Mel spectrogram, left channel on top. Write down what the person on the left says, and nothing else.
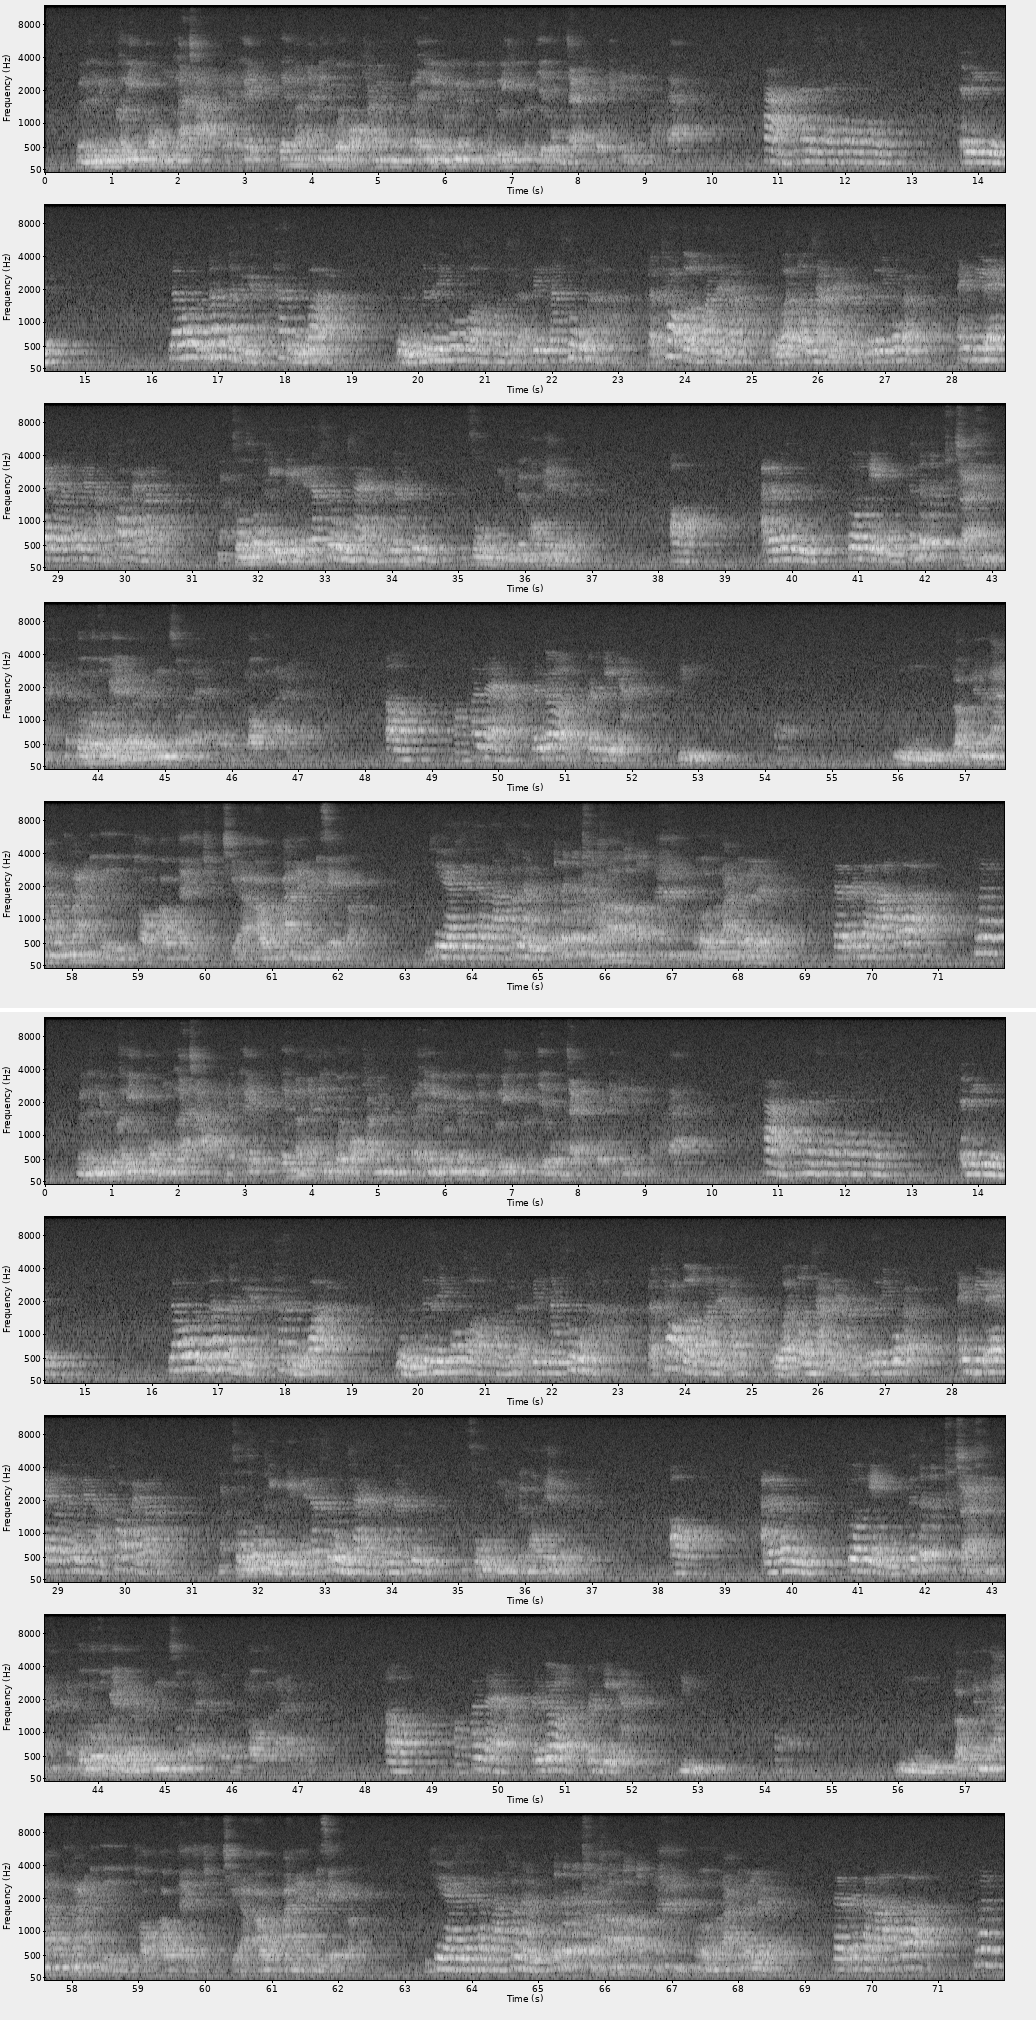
เหมือนหนึ่งเป็นบุคลิกของราชาอะไรเงี้ยเพื่อให้เพื่อหลังจากที่ทุกคนบอบช้ำกันหมดก็น่าจะมีคนที่แบบมีบุคลิกที่แบบที่จะรวมใจทุกคนให้เป็นหนึ่งกลับมาได้
นักสู้
นักนักสู้คงเป็นเดอะเมลเทนเลยแหละ
ใช่นักสู้ก็สู้อย่างเดียวเลยไม่ต้องสนอะไรแหละผมชอบสไตล์แบบนั้นแหละ
อืม
อืมแล้วในบรรดาเฮาทั้งหลายนี่คือชอบเอาใจเชียร์เฮาบ้านไหนเป็นพิเศษหรือเปล่า
<laughs> โอ้สตาร์ทคนนั้นเลยอ่ะ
